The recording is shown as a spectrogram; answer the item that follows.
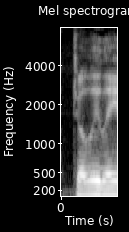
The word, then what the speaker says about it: Jolie-Laide: club, Jolie-Laide Wines.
